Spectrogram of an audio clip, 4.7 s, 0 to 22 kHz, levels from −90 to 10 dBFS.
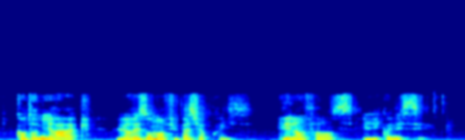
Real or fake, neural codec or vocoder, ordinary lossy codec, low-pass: real; none; AAC, 32 kbps; 7.2 kHz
